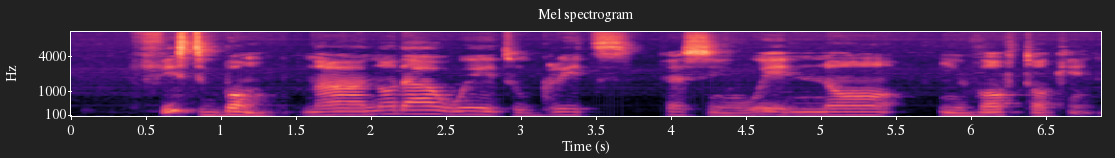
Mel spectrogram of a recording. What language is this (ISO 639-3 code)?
pcm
